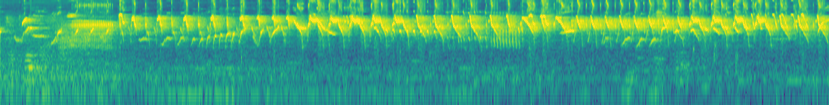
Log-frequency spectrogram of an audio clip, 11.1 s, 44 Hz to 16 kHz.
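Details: Canary in long, continuous song used as a pancingan (lure) recording, billed 2-in-1: rapid trills and rolls of sweeping high notes, dense downward slides and buzzy bursts running nonstop, indoors.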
